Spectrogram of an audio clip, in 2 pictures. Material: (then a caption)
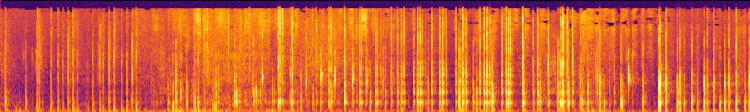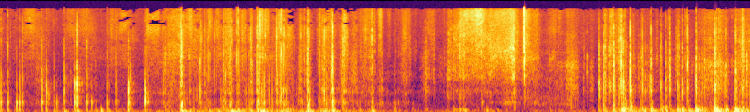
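Paper. Fingernails tap rapidly on the glossy cover of a solid paperback book, then on its page edges once the book is opened. The sound is a dense run of short, dry, crisp clicks with a dull low thump beneath them. Softer crinkling, scratch-like passages are interspersed, and the tapping grows louder and heavier near the end.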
